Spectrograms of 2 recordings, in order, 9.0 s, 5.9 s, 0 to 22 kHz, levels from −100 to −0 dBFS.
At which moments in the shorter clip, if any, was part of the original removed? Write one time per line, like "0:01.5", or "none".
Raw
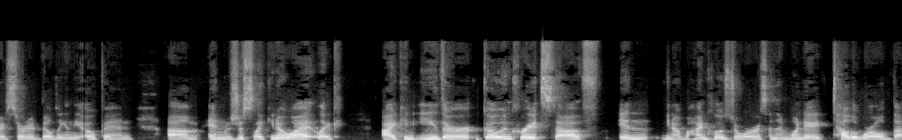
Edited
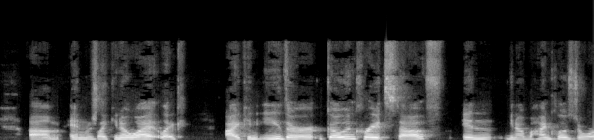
0:01.0

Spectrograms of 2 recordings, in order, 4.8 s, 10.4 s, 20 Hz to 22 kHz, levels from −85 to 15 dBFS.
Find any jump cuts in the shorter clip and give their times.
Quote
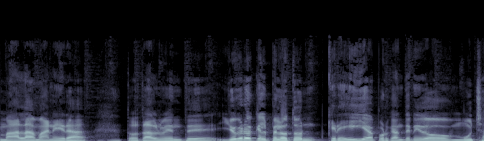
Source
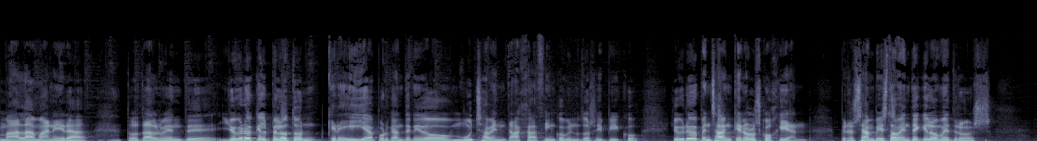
none

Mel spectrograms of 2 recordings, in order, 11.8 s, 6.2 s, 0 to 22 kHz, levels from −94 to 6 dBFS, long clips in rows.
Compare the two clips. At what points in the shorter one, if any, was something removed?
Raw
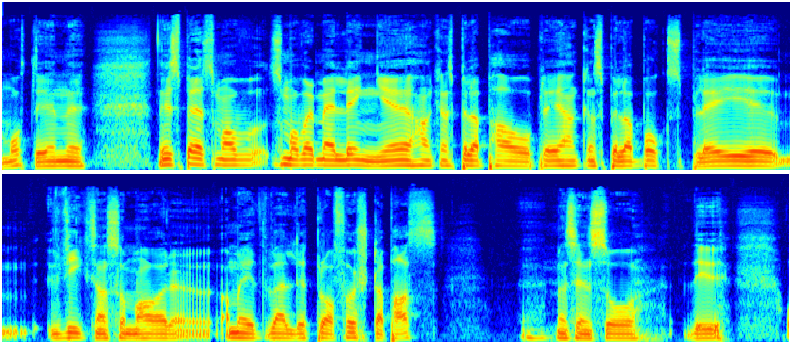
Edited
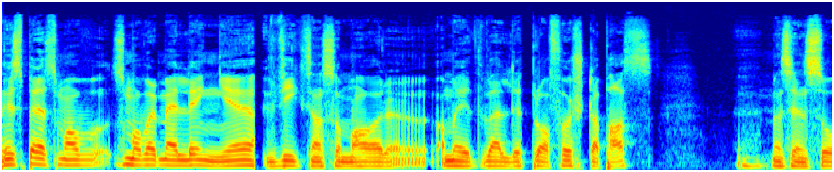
0:01.9

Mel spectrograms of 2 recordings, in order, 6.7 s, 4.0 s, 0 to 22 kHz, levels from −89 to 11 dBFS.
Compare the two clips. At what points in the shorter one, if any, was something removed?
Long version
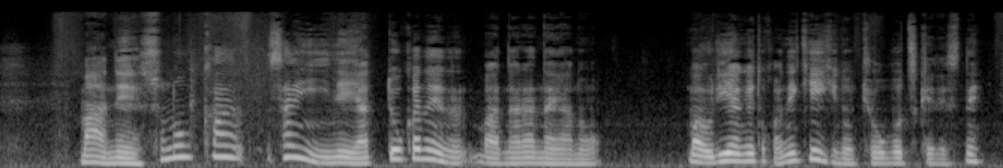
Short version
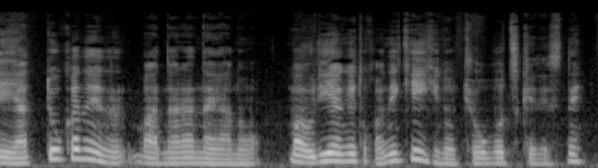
0:01.8

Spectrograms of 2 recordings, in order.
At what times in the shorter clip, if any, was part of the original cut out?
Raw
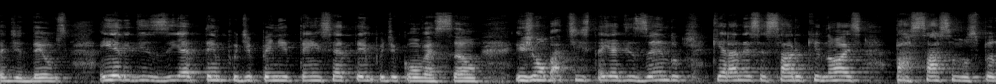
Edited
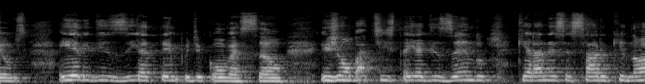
0:01.4

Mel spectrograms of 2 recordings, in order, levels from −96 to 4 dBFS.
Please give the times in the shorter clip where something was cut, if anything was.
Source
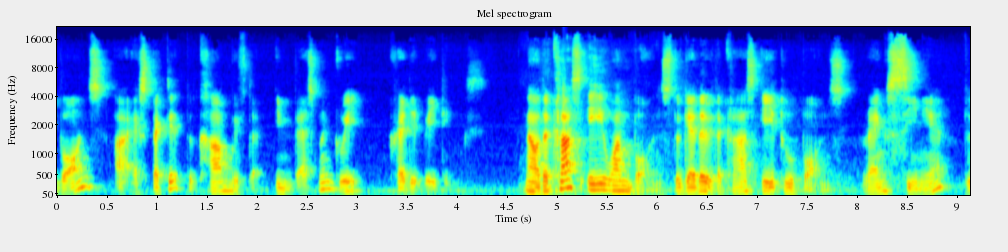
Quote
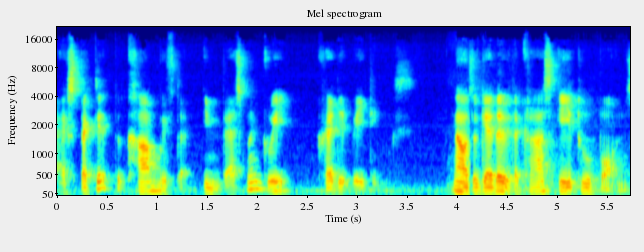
0:04.1

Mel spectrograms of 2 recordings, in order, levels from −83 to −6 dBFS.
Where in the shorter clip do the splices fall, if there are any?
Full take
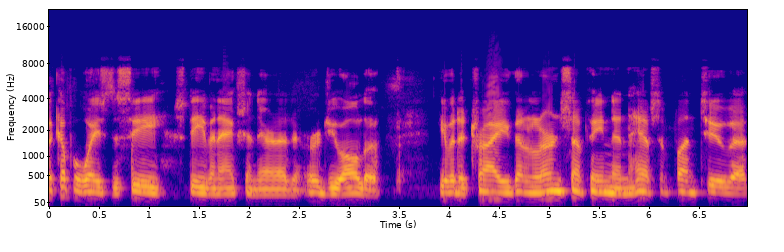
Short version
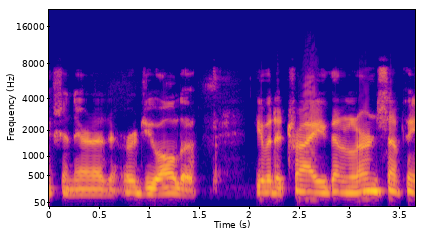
none

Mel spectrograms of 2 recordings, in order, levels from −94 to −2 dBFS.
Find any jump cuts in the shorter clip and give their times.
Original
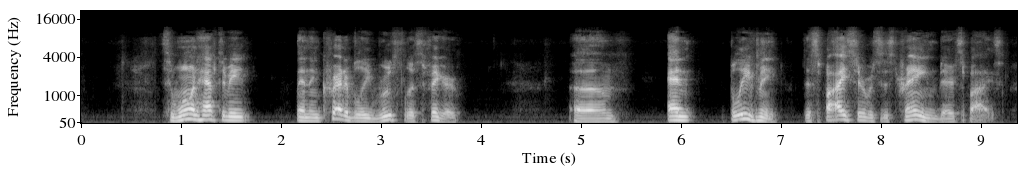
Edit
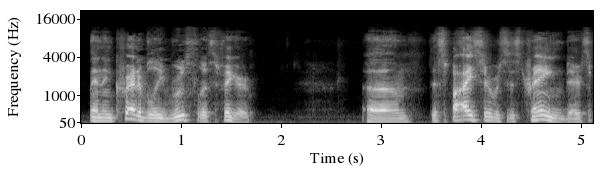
0:03.5

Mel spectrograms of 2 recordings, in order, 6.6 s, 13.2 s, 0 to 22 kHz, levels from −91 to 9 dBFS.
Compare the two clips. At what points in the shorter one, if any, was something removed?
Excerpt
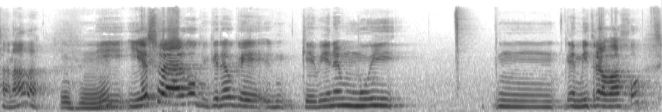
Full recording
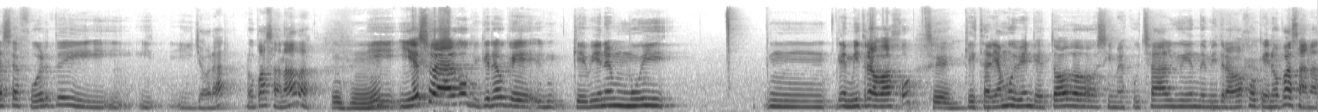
none

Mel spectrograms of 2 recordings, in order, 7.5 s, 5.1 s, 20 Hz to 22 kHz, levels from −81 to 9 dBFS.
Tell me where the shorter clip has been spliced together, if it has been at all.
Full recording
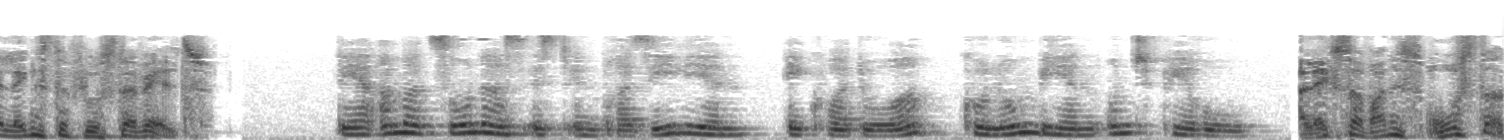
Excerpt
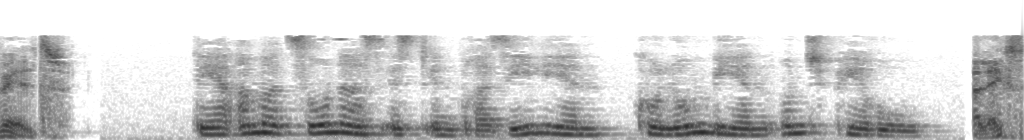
0:03.1

